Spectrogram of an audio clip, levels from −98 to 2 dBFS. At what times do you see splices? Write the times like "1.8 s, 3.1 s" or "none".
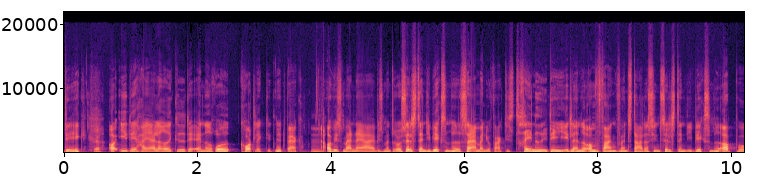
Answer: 3.9 s, 8.3 s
